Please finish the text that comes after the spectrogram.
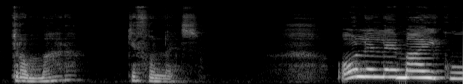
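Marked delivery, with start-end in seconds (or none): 3.3-4.6 high, loud ululating cry of the enemy; wailing war cry. A narrator's reading. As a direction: howl it out like a charging mob. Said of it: "ολόλιζαν οι Βούλγαροι". (ολολυγμός με δυνατή, ψηλή φωνή)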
